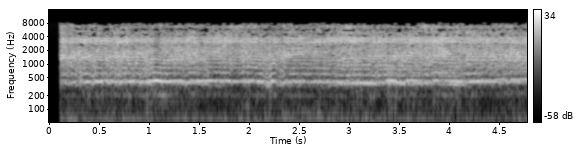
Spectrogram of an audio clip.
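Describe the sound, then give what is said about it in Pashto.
Honey bees buzz at a honey bee farm in Kunduz, Afghanistan: a dense, loud, steady drone of many wings that holds at an even level throughout, with no voices. “په کندوز کې د شاتو د مچیو فارم لرونکي د شاتو له تولید څخه راضي دي”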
